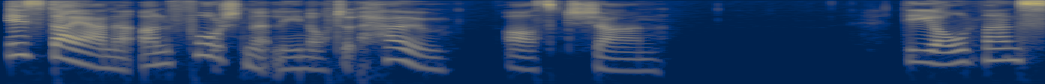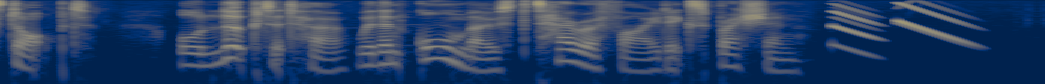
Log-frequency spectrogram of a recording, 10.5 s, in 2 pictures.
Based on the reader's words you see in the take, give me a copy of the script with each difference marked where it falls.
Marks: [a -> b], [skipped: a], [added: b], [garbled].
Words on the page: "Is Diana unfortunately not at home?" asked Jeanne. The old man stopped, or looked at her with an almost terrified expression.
"Is Diana unfortunately not at home?" asked Jeanne. The old man stopped, or looked at her with an almost terrified expression.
